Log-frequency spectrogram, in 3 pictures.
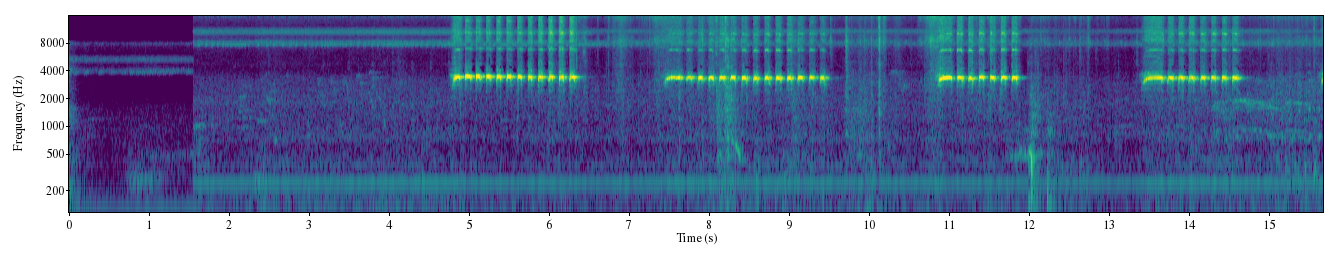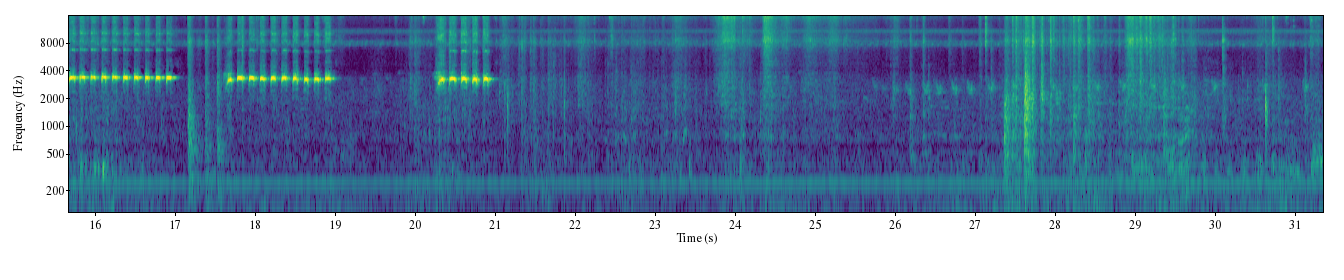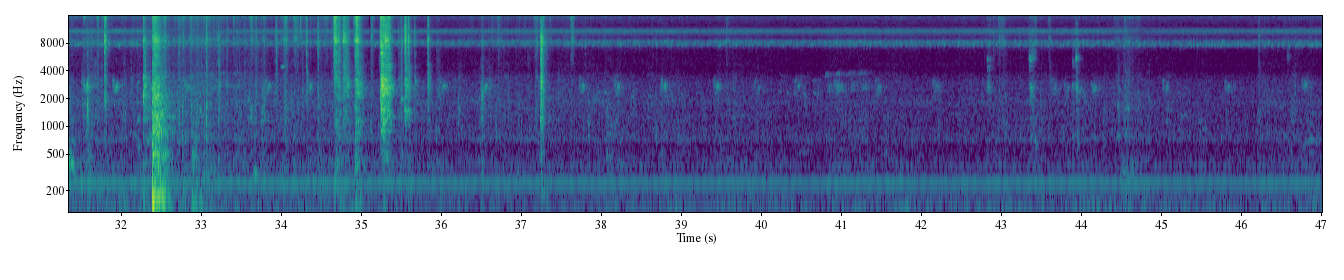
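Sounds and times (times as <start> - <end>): pea whistle trilling blasts: 4.8 - 6.5, 7.4 - 9.6, 10.8 - 12.0, 13.4 - 14.9, 15.6 - 19.1, 20.2 - 21.1.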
